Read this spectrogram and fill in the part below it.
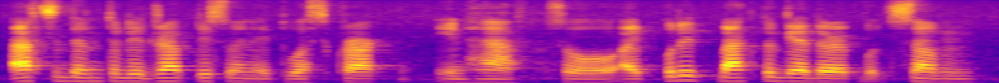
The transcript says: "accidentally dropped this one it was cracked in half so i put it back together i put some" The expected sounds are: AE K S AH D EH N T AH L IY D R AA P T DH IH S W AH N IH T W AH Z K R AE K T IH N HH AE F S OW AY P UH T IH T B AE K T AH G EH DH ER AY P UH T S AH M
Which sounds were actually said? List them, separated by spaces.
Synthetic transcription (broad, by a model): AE K S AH D EH N T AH L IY D R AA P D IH S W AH N IH T W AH S K R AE K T IH N HH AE F S OW AY P UH T IH T B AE K T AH G EH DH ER AY P UH T S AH M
